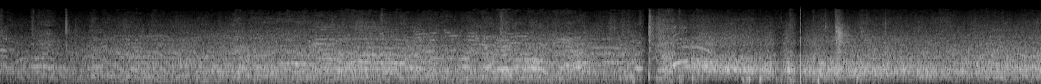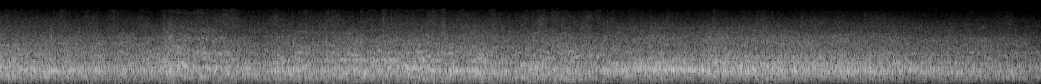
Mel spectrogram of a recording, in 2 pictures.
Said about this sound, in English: You guys just heard that chair shot that Joe Drilling and I talked about.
